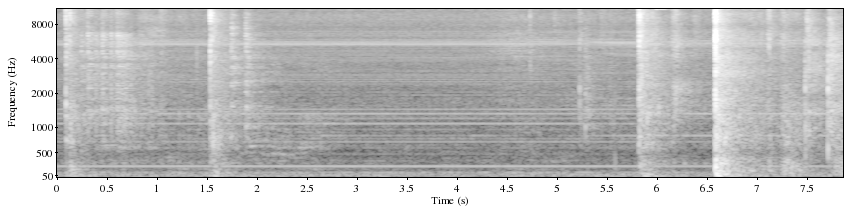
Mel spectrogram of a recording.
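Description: A gymnast's feet landing on a balance beam with dull thuds, then a thud as she springs off the beam for her dismount and the loudest thud as she lands it on the mat, over a steady electrical hum.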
